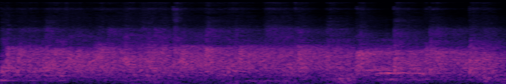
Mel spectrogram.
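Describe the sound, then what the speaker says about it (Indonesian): A classroom of students claps together in a dense, steady burst of applause that holds at an even loudness for several seconds, with no clear voices over it. "Oke, luar biasa. Tepuk tangan."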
